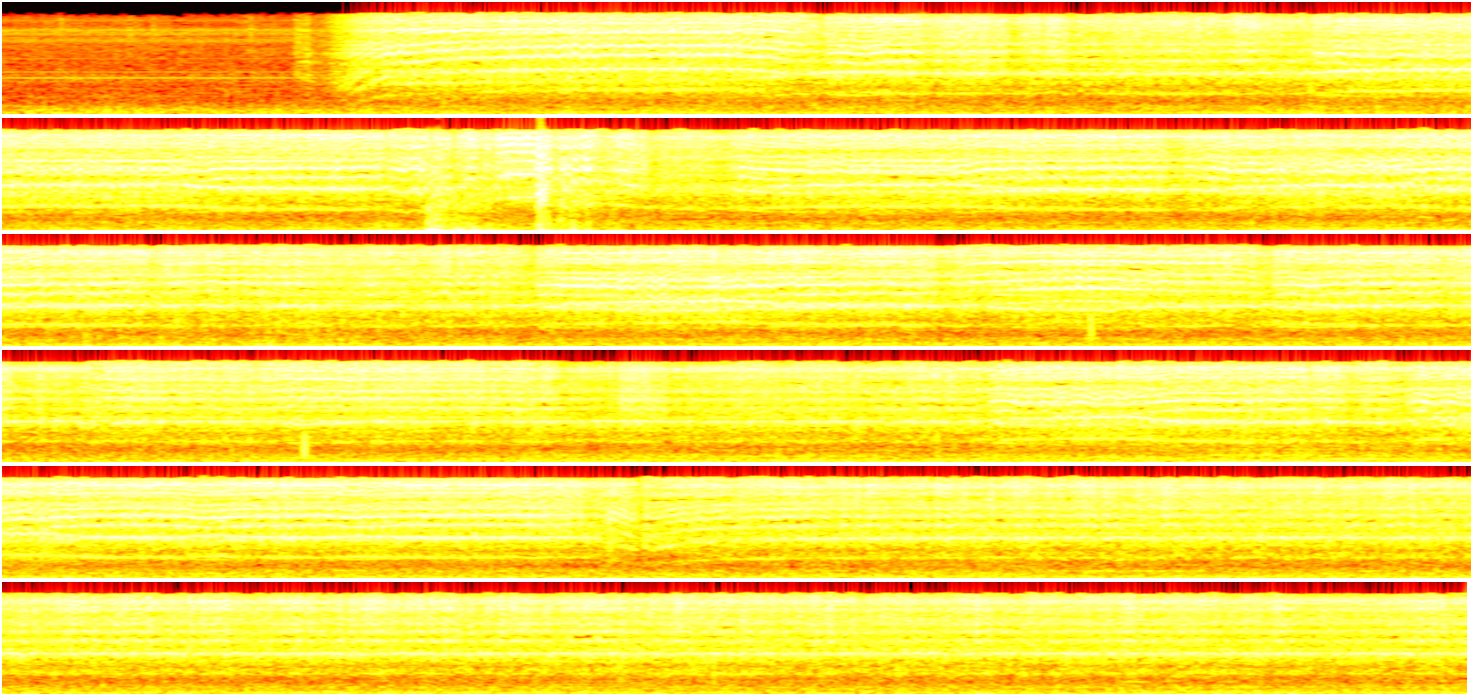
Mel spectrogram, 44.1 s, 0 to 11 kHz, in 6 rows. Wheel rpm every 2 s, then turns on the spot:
0, 80, 160, 160, 160, 190, 160, 160, 160, 160, 160, 160, 160, 160, 160, 160, 140, 160, 160, 160, 160, 160.
none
